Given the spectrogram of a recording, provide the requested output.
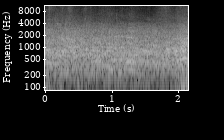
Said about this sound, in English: That's the crowd will see the Millwall tackling. Billy getting stuck in there. The crowd roaring that on. Will please the Millwall crowd. You give them some solid, hard ball tackles.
